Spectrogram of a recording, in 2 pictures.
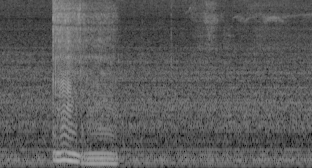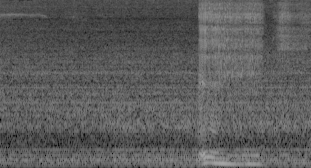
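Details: A sleeping female Chow Chow dog makes two low, groaning snore-like breaths about five seconds apart over a steady room hum: snoring.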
